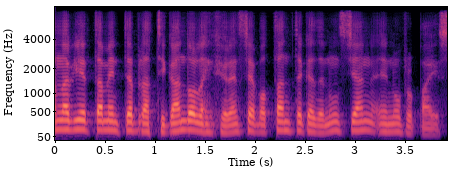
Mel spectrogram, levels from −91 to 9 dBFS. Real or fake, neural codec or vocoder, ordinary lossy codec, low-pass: fake; codec, 16 kHz, 0.3 kbps, FocalCodec; none; 7.2 kHz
